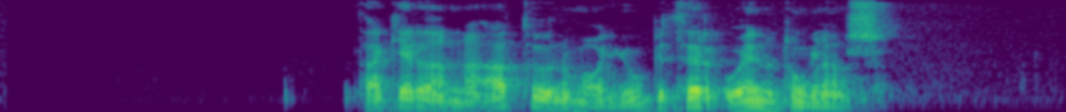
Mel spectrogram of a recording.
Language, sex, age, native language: Icelandic, male, 60-69, Icelandic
